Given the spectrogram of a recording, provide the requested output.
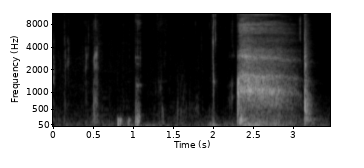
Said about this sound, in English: Now, both in the meme sense and for the sake of my throat, I will sip my tea.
